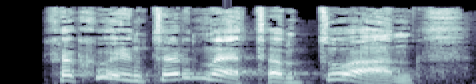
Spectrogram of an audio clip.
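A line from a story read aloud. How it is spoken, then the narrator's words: Laughing. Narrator (Russian): засмеялся Эразм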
